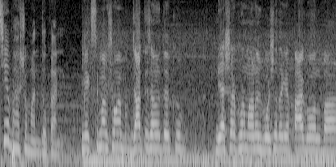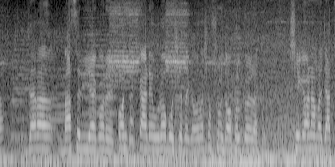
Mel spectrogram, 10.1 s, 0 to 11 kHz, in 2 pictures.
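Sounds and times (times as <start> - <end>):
road traffic rumble: 0.0 - 10.0
man speaking: 1.2 - 10.0.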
